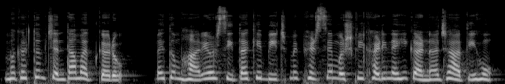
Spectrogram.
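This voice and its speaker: Woman voicing a high, coaxing young city woman. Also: fairly quick, a little mellow, lightly acted. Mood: tearful pleading. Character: pregnant young city woman, clingy, sweet-talking, pleading rival. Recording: music playing behind the voice.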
